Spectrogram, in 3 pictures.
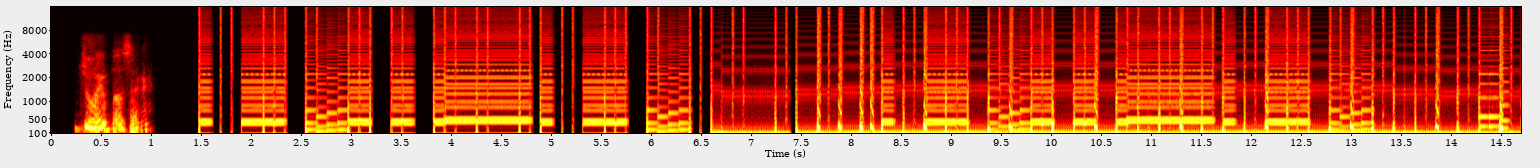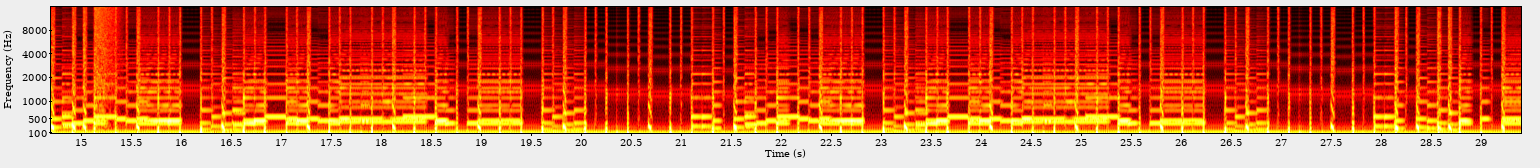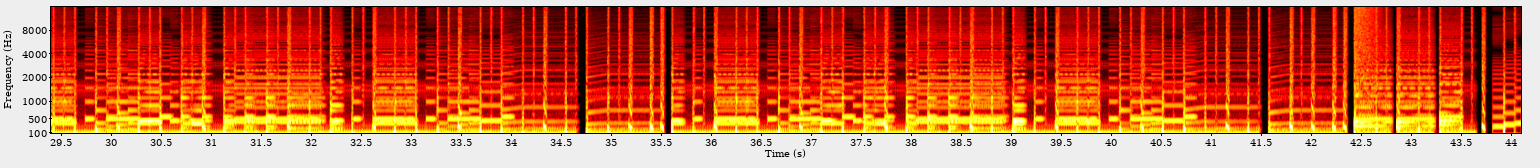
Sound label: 8 bit mix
